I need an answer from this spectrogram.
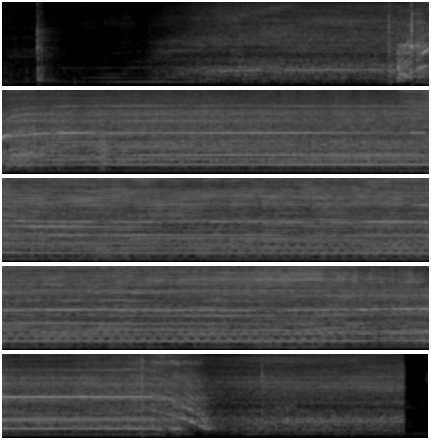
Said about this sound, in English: So let's first turn the dust collector on.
